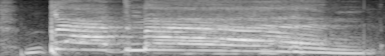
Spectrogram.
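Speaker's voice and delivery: high, long-held holler; heckling shout. Acted. Imitating friend getting up to troll again, heckling shout. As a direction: stretch it out across the theater.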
